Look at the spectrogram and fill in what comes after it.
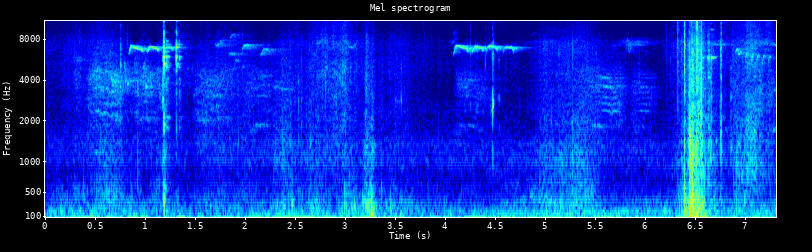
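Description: Several short, thin, high bird calls over a steady low rumble, with a few light knocks and one louder thump near the end.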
